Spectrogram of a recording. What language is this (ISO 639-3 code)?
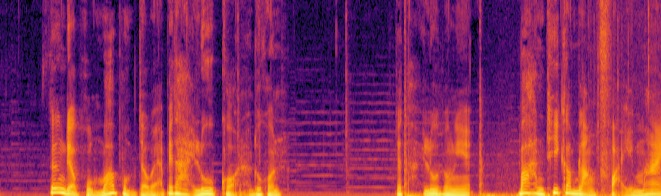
tha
